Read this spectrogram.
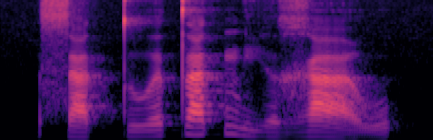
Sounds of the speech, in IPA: s a˨˩ t̚ t̪ u˨˦ ə̯ t̪ a˦˥ t̚ n i̤˨˩ ə̯ ɣ a˧˩˨ w

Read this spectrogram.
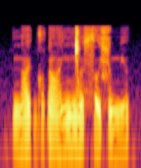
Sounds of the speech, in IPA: n ɑ e̯ ɡ ɤ ɗ ɑ e̯ ŋ͡ǀ ʉ s ɤ ɕ ɔ mʲ ʉ

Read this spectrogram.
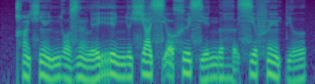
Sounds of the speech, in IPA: qʰ ə̃˧˩ ç ẽ˧˩ ɲ ɔ˧˩ z ə̃˧˩ l e˩˧ rʲ ə˥˧ ɲ ə˧ ç a˥ sʲ ɔ̰˥ x ʉ˥ sʲ e˩˧ ŋ ə˧ ɦ ə̰˧ sʲ ə˥ f ẽ˥˧ pʲ ɤ˩˧

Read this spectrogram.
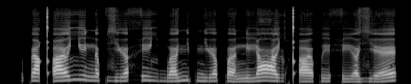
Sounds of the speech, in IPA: p ɛ qʼ ɛ ɐ̯ ʎ i n ɐ p zʲ ɨ ɐ̯ h i ʎ b ɐ nʲ ɘ p nʲ ɨ ɐ̯ p ɐ n i ʕ ɐ ʎ qʼ ɛ ɐ̯ p i h i ɐ̯ zʲ ɛ

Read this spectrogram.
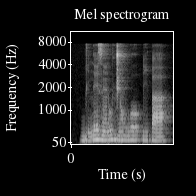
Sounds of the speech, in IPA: b i˨ n e˦ z ɛ̃˧ ɾ u˦ d͡ʒ ɔ̃˧ m w oː˧ k͡p i˧ ɓ a˧

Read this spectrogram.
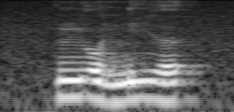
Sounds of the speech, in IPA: ɲ o˧˩ n i˧˩˨ ə̯

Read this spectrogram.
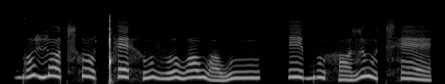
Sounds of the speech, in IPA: ɡ o˧˥˧ m ɔ˥˧ t͡sʰ o˥˩ ǃʰ ɛ˥˧ h u˧˥˧ v o˧˥˧ w ɔ˥ w ɔ˩ w u˥ | e˥˧ b u˥˩ h ɔ˩ z u˥˩ t͡sʰ ɛ˥˩

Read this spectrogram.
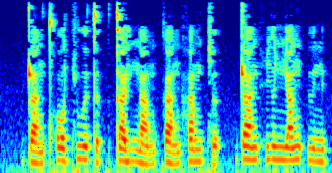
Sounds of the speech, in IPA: ʈ a˨˩˦ ŋ t̪ʰ ɔ˧ c u˧ ə̯ t̪ ə˨˩ k̚ t̪ a˧ j ŋ a˨˩˦ m k a˨˩˦ ŋ h a˧ m c ə˨˩ k̚ | ʈ a˧ ŋ h i˧ ə̯ ɲ a˧˥ ŋ ʔ ɨ˧ n

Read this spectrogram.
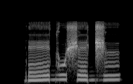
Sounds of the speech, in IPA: ɾ eː˨˦ d u˦ ʃ e˦ d͡ʒ ɨ˦

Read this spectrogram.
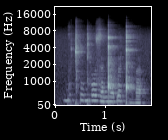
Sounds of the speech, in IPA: ɡ u˦ ǀʰ u˦ ɡ j o˦ z ə˧ ŋ͡ǃ ə˧ ɓ ə˦ ǃʼ o̤˨ ɐ̯

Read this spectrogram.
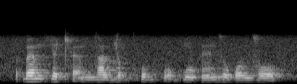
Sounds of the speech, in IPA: ɓ ɛ m ç ɛ cʰ ɛ̰ m n z a l ɟ ə˞ b kʰ u b ɓ o̰ b ɓ ũ ʔ ẽ n z u ʔ o l n z o

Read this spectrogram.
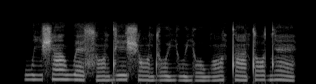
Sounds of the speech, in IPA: w i˧ ʃ ã˦ w ɛ˦˨ s ɔ̃˨˦ d e˦ ʃ ɔ̃˧ d o˧ j u˨ j o˨ w ɔ̃˨˦ t ã˧ t ɔ˦ d ɛ̃˦˨

